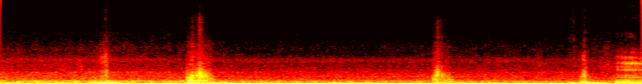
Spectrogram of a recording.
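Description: Cars queuing up a hill as traffic leaves, a constant low rumble of engines and road noise close by, with a few brief whooshes of vehicles moving past.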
